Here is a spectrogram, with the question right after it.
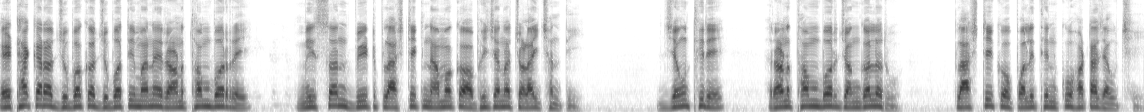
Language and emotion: Odia, neutral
